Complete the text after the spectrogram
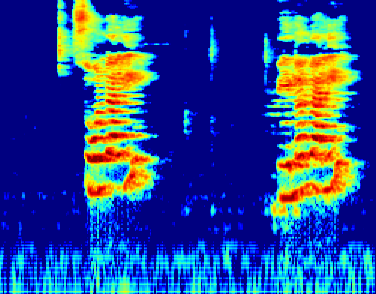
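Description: A young woman speaks clearly into a nearby microphone, in two short phrases.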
